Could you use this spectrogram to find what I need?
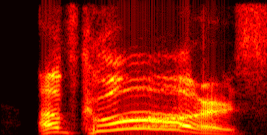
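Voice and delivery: very loud, shrill, high villain yell, bellowed. Playing a game and yelling in character: Eggman voice yelling. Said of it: "That was Eggman. Going, "Of course!"".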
